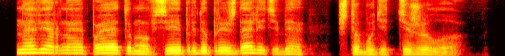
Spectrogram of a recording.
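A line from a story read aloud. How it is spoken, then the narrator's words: Whistling whisper. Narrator (Russian): заметил своим свистящим шепотом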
